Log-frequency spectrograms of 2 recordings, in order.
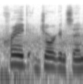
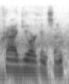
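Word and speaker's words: Krag–Jørgensen: Danish company called often times referred to as Craig Jorgenson but it was actually pronounced Craig Jorgenson uh Danish company submitted it the US Army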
